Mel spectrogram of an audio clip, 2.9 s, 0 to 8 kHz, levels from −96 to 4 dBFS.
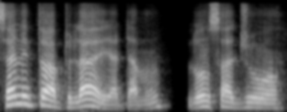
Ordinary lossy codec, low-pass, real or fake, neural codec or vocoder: none; 7.2 kHz; fake; codec, 16 kHz, 0.7 kbps, FocalCodec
